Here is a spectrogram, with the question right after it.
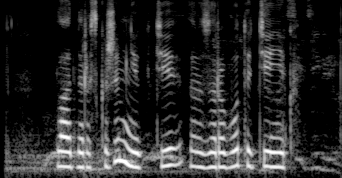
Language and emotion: Russian, neutral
